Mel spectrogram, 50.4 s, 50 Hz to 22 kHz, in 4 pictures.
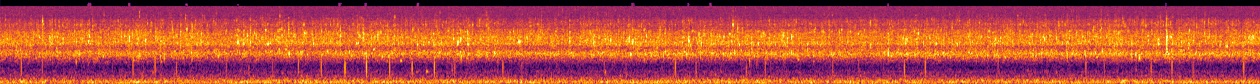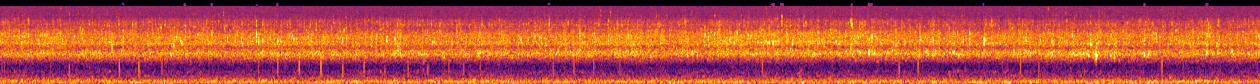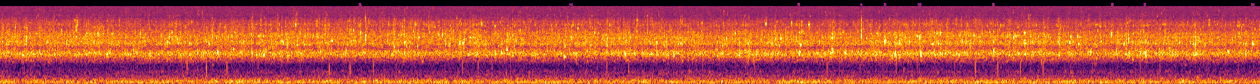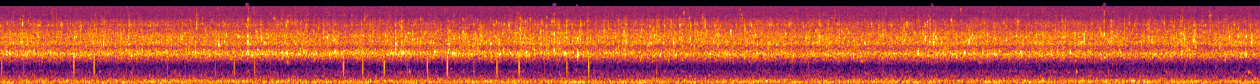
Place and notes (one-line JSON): {"title": "Kuldiga, waterfall through hydrophone", "date": "2021-07-12 07:20:00", "description": "Early morning, the best time to visit the place! hydrophones in Venta's waterfall", "latitude": "56.97", "longitude": "21.98", "altitude": "20", "timezone": "Europe/Riga"}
